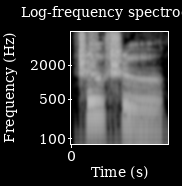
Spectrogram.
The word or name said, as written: froufrou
